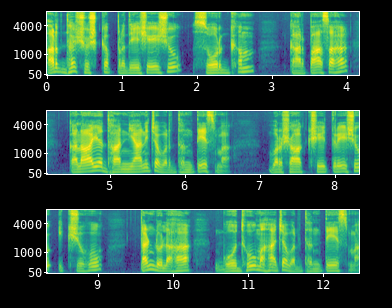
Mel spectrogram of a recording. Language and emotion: Sanskrit, neutral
